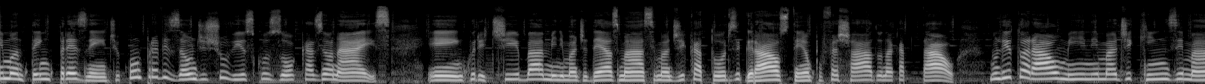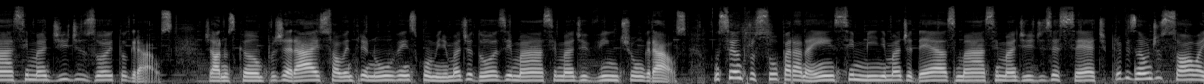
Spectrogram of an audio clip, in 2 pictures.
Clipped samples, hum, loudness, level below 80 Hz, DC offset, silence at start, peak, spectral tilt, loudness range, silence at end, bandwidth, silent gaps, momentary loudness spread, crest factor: under 0.1%; none; -20 LUFS; -54 dBFS; under 0.1%; 0 s; -2 dBFS; -5.5 dB/octave; 3 LU; 0 s; 16 kHz; none; 8 LU; 18 dB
